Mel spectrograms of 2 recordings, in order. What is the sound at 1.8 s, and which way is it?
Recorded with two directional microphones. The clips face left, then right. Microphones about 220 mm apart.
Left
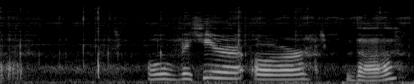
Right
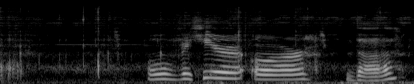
Speech, 15° left (ahead or behind).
